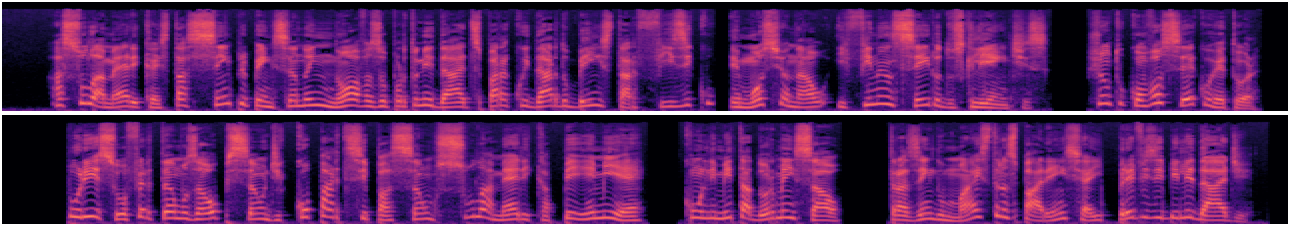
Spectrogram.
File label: portuguese brazilian corporate videos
